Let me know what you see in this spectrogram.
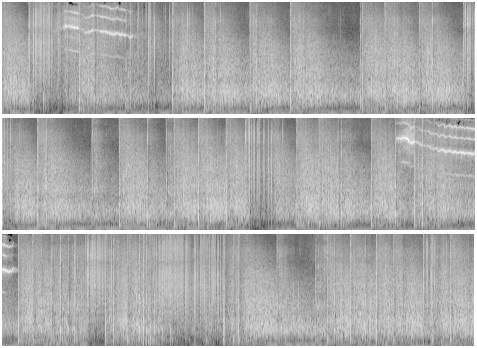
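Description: Nova Fireworks 'Gladiator' firework going off in a continuous barrage of rapid shots and bursts with crackle. A few whistles that fall in pitch cut through near the start and again past the midpoint.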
